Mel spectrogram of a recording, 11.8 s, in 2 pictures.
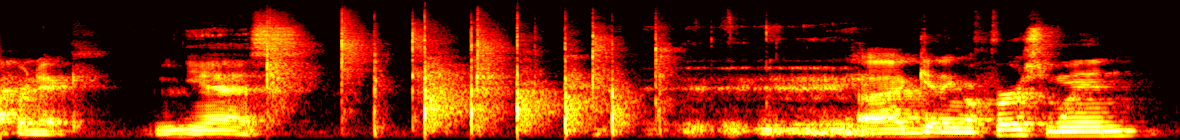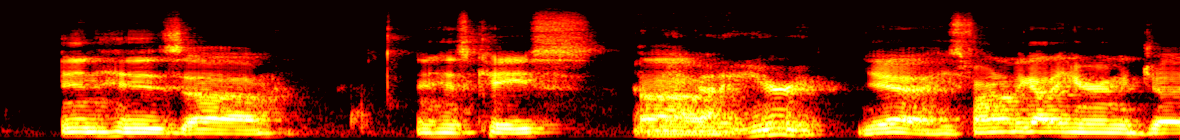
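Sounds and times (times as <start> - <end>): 
speech: 0.0 - 1.6, 3.3 - 7.4, 8.0 - 11.7
round of applause: 1.3 - 3.4.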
